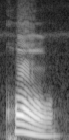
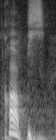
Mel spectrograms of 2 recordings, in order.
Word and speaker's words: corps: If you're out there listening to us, the word is call, not corpse. You say corpse, you mean there is an E at the end of the word, and that means a dead body.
